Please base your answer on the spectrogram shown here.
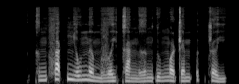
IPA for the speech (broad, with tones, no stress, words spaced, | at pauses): kə˧˥ŋfa˦˥k̚ɲə˧˥w nəː˨˩mvə˧jka˨˩ŋɣə˧ŋ ɗu˨˩˦ŋɔ˨˩ʈɛ˧˥mʔə˦˥k̚ ʂə˨˩˨j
